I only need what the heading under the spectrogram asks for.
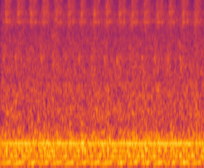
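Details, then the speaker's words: GE washer motor being tested during cleanup for resale; it seems to stall on the start winding, cause unknown: a steady electrical hum with a slow pulsing beat as the motor strains instead of spinning up. Motor stalling on start. "did it just stall out of the the start winding I don't get it but all right"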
